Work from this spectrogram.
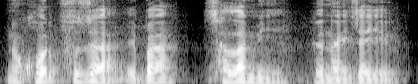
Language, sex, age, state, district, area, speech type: Bodo, male, 18-30, Assam, Chirang, rural, spontaneous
